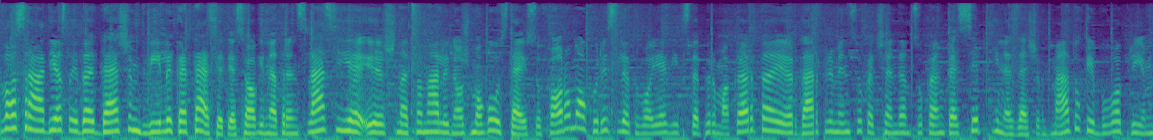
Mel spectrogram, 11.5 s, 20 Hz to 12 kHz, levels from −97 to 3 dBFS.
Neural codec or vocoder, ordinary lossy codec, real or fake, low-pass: none; AAC, 48 kbps; real; 10.8 kHz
